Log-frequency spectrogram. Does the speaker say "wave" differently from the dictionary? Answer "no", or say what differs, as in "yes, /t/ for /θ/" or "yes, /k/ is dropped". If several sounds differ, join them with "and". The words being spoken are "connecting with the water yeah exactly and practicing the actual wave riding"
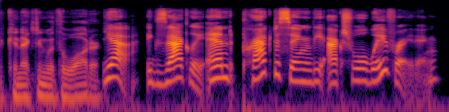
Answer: no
